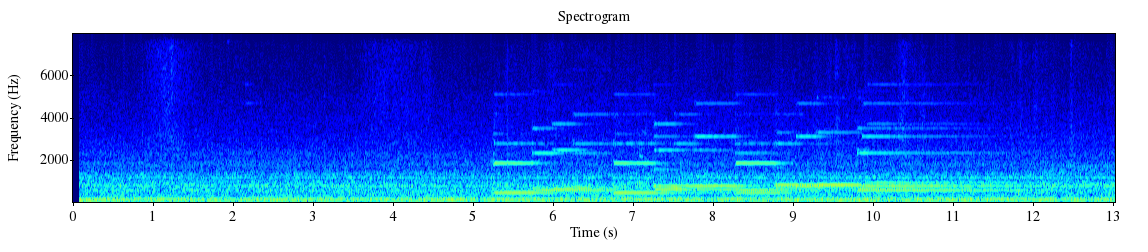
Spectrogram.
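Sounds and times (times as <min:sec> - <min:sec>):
train running rumble: 0:00.1 - 0:13.0
onboard chime melody: 0:05.2 - 0:12.2.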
